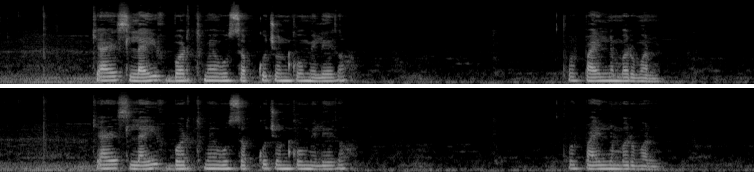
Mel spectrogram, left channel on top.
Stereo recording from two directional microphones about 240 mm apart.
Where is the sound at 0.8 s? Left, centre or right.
Left.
